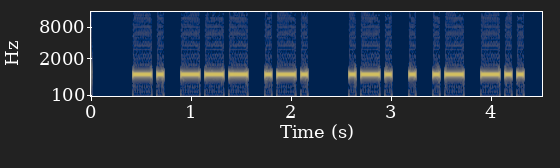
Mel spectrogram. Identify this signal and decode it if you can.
Morse code, heard as a keyed tone, about 20 wpm, 1000 Hz. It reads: NOR READ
